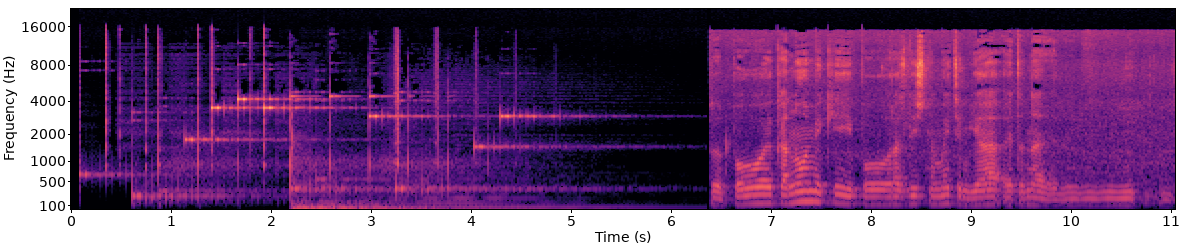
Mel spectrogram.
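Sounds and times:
electronic blips and clicks: 0.1 - 5.6.

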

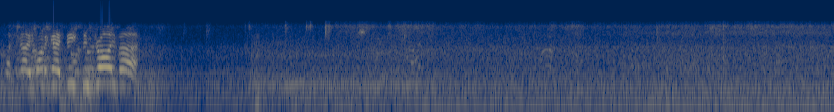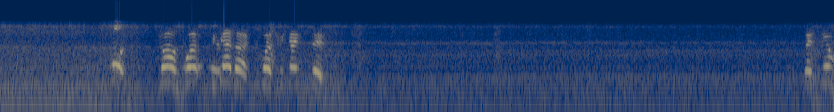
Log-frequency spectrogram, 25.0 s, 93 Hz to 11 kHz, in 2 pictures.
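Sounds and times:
pump engine humming: 0.0 - 25.0
hose jet spraying water: 4.2 - 18.7.

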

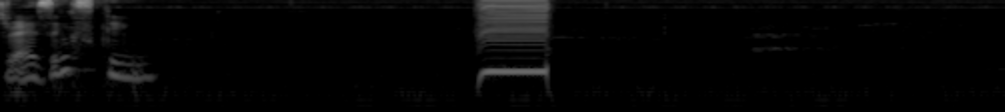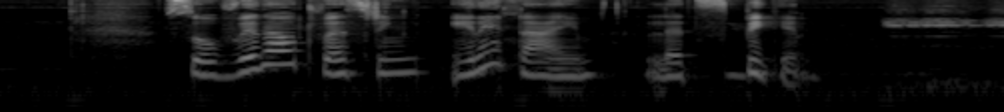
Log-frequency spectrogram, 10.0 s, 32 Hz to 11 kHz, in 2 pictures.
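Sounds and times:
short buzzy electronic beep: 2.4 - 2.8.

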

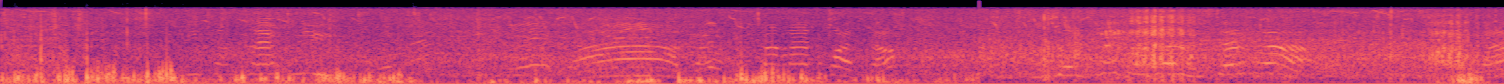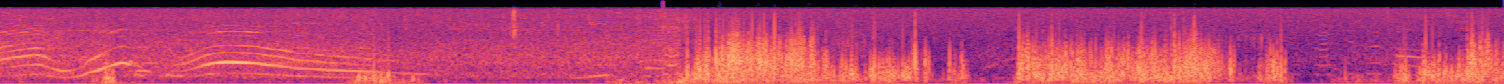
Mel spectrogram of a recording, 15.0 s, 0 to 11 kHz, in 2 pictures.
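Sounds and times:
horse hoofbeats on grass: 0.0 - 7.8.

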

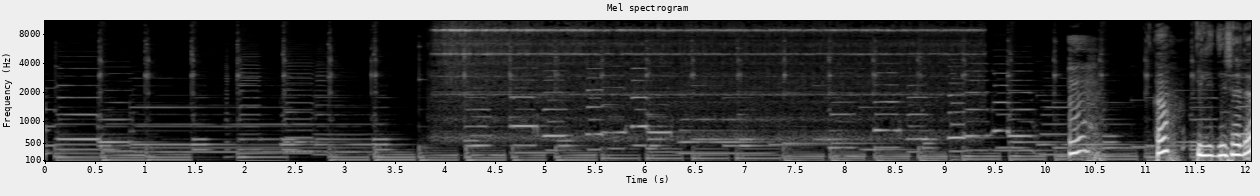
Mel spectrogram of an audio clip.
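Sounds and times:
alarm clock ringing: 3.9 - 9.4
light background music: 9.0 - 12.0.

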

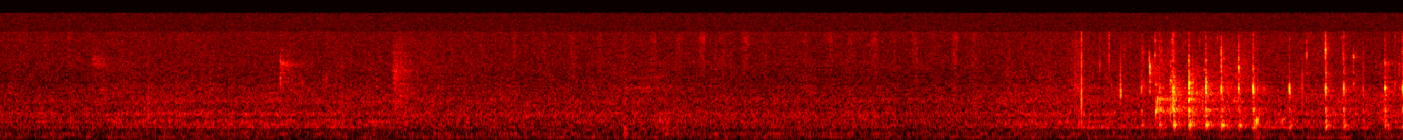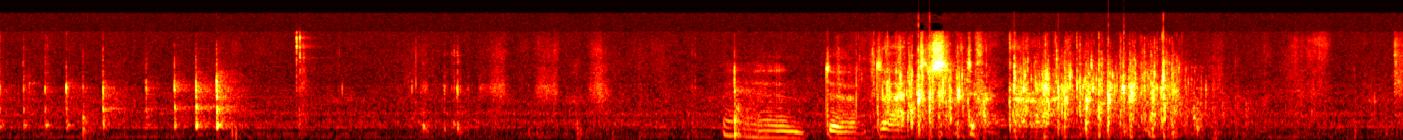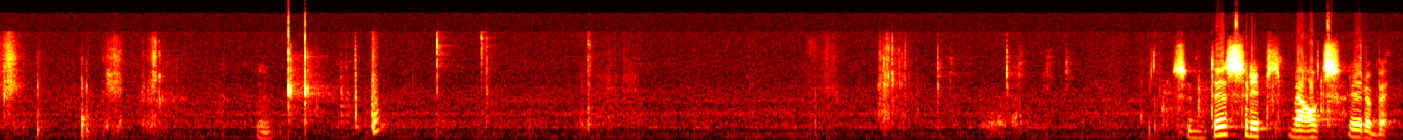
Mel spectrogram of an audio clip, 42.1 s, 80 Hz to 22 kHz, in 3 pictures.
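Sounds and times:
faint room hum: 0.0 - 42.0.

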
